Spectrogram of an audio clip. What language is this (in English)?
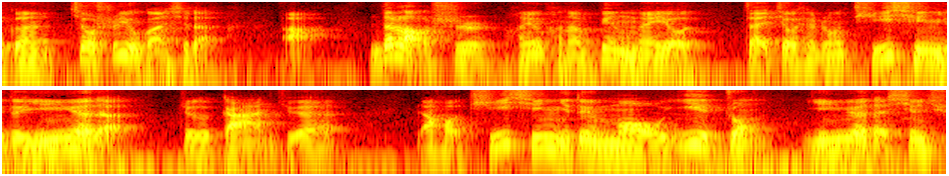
Chinese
